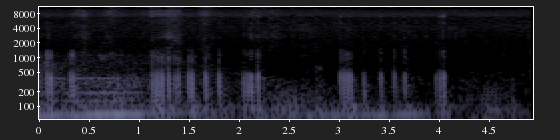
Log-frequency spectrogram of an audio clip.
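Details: Cat purring, heard as a soft, low continuous rumble with faint pulsing, broken by scattered short tapping and rustling noises close to the microphone.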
